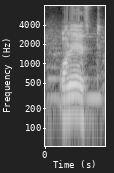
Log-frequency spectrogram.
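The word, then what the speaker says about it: honest: আর দেখতে পাচ্ছি শব্দের প্রথম অক্ষর এইচ আগেও ছিল, এখনো আছে, কিন্তু উচ্চারণটা হচ্ছে অনার, অনেস্ট, আওয়ার। প্রত্যেকটা উচ্চারণ হচ্ছে ওর মতো।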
